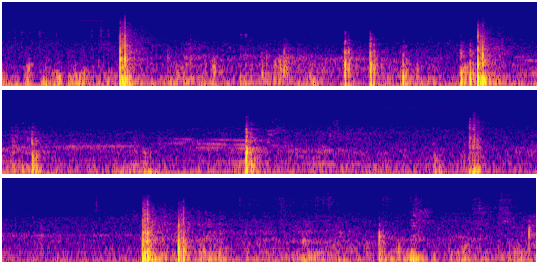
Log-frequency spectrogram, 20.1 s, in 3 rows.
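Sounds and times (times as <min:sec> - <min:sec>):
small firework pops: 0:00.0 - 0:07.3, 0:12.1 - 0:12.8, 0:14.5 - 0:20.0
fireworks bangs and booms: 0:00.0 - 0:07.5, 0:09.6 - 0:11.1, 0:12.0 - 0:13.0, 0:15.0 - 0:20.0.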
